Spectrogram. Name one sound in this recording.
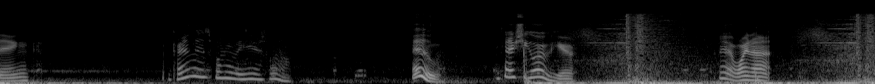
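Short chiming menu tones sound in quick bursts.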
